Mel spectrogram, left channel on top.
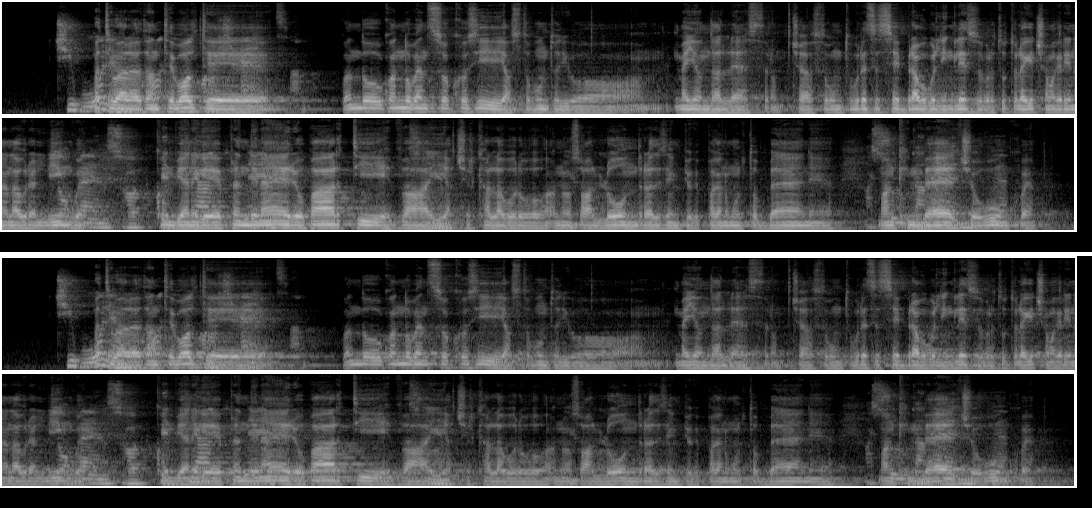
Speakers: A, in the centre; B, on the left (about 25°).
A: ci vuole
B: Infatti, guarda,
A: un po'
B: tante
A: di
B: volte
A: conoscenza.
B: quando, quando penso così, a sto punto dico mm, meglio andare all'estero. Cioè, a sto punto, pure se sei bravo con l'inglese, soprattutto lei che ha magari una laurea in lingue,
A: Io penso
B: conviene
A: per chi ha
B: che prendi
A: le...
B: un aereo, parti e vai
A: Sì,
B: a cercare lavoro, non
A: sì.
B: lo so, a Londra, ad esempio, che pagano molto bene,
A: Assolutamente.
B: ma anche in Belgio, ovunque.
